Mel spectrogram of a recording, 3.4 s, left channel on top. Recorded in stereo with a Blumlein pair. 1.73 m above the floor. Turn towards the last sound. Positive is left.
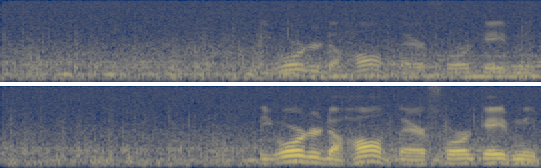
turn(degrees=-30)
